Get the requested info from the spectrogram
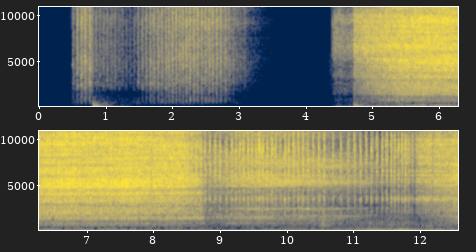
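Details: Snake hisses in two short bursts with a silent pause, then launches into a long, steady, breathy hiss lasting about eight seconds.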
